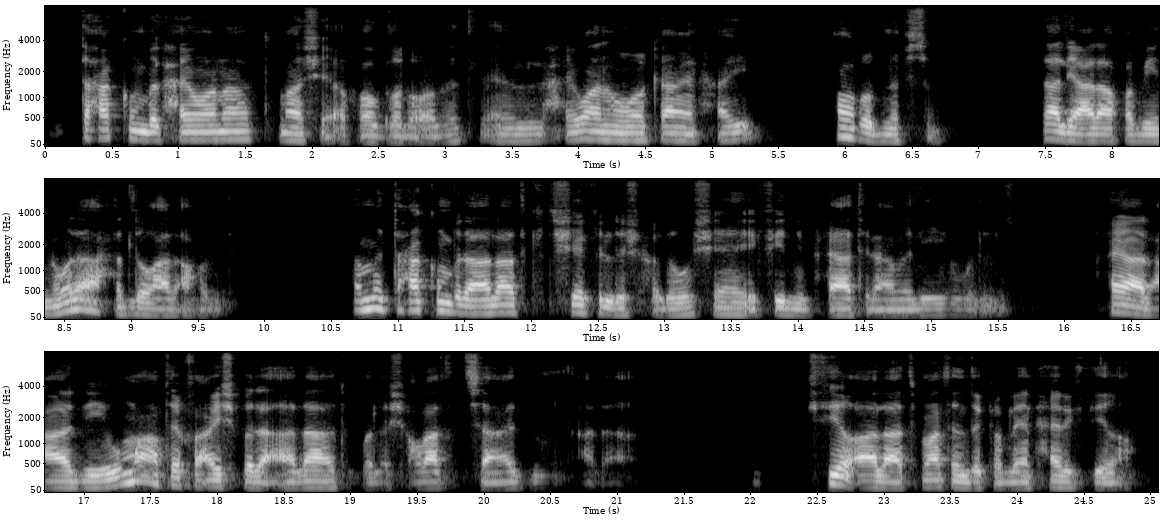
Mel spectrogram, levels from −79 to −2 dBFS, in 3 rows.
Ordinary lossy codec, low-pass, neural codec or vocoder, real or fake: none; none; none; real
